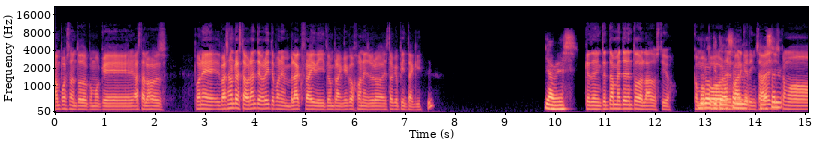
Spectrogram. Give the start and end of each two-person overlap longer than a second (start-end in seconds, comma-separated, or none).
12.9-14.6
